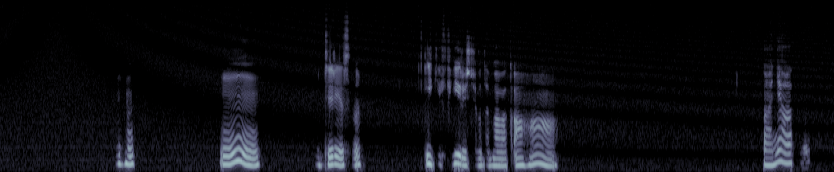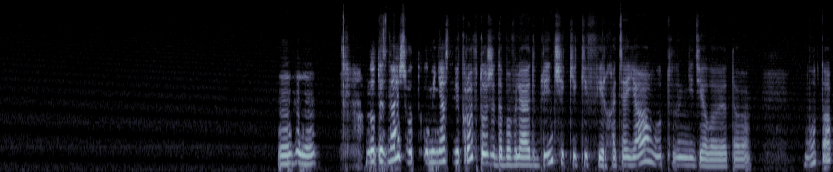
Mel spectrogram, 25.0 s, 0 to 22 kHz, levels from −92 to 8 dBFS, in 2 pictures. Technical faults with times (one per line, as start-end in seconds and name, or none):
0.00-25.01 channels drifting apart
